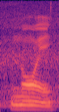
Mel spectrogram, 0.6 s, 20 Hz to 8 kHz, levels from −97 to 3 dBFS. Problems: constant background noise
